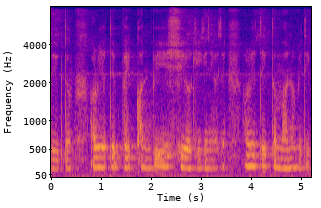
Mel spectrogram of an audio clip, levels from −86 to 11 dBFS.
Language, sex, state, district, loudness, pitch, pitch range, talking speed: Nagamese, female, Nagaland, Dimapur, -18 LUFS, 175 Hz, 165-190 Hz, 175 wpm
